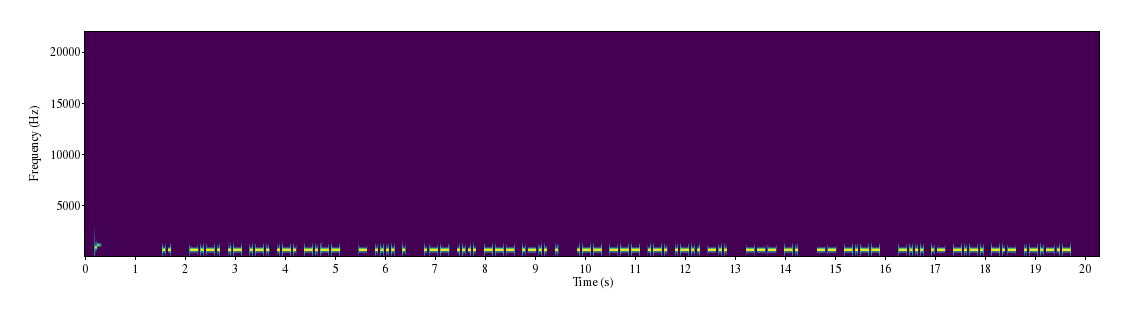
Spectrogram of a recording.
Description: Morse code, heard as a keyed tone, about 21 wpm, 700 Hz. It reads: I CARRY THE WHOLE WORLD ON MY BACK.
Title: Sentences from Top 1000 Words - Review Part 1 - 22wpm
